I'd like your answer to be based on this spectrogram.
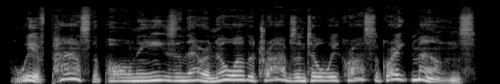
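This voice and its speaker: A put-on character voice is used here. It moves at a moderate pace. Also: man, high pitch for a man. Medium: read story. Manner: authoritative.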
